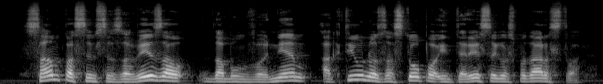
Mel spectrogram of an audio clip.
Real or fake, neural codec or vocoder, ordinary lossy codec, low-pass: real; none; none; none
